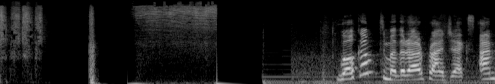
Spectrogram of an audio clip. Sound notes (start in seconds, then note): 1.4 scratching and hissing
